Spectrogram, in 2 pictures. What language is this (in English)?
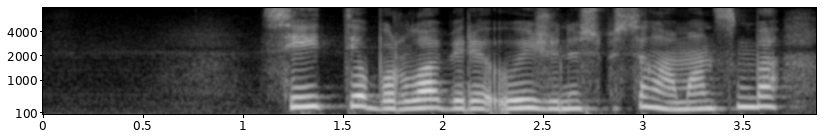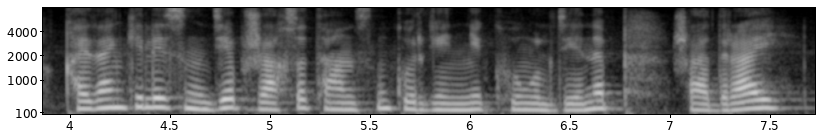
Kazakh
